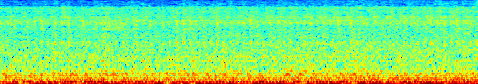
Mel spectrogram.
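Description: A Morris Minor climbs a hill in fourth gear at about thirty. Its engine gives a steady, muffled low rumble heard from inside the car, with no voices.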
